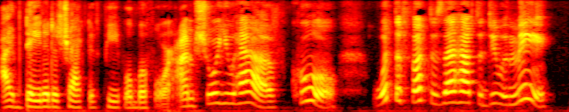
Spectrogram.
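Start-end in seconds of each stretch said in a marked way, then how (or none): 0.0-1.7 mock smug, arrogant, talking-down condescension. Acting out a dating prospect's reply to someone confident, mock-smug, arrogant tone. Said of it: "smugly and arrogantly, kind of condescendingly".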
